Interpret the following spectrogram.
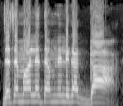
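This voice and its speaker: This man's voice sits high and sounds a bit bright and smooth, moving at a moderate pace. Giving a grammar lesson, he explains each step, asks the class questions he then answers himself, and calls his students "my brother."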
